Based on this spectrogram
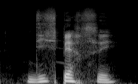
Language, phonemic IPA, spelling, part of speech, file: French, /dis.pɛʁ.se/, disperser, verb, Fr-disperser.ogg
- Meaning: to scatter; to disperse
